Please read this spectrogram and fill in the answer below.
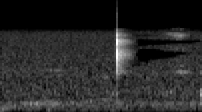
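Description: A single short, sharp click about a second in, over faint steady room hiss.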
